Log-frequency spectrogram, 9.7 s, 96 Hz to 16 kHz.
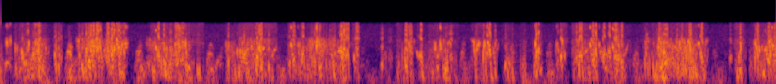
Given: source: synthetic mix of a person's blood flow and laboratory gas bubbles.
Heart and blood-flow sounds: Doppler ultrasound of blood flow; precordium
0.05-0.78 s: bubbles
0.93-1.60 s: bubbles
1.82-2.54 s: bubbles
2.80-3.46 s: bubbles
3.58-4.51 s: bubbles
4.74-4.90 s: bubbles
4.94-5.73 s: bubbles
5.87-6.24 s: bubbles
6.27-6.58 s: bubbles
6.64-6.79 s: bubbles
6.92-7.09 s: bubbles
7.13-7.89 s: bubbles
8.00-8.87 s: bubbles
9.10-9.32 s: bubbles
9.35-9.71 s: bubbles
From the record:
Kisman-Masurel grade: 444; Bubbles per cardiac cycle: continuous sound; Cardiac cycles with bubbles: 100%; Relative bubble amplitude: maximal (0.775 to 0.999); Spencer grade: 4 (maximum detectable bubble signal sounding continuously throughout systole and diastole of every cardiac period, and overriding the amplitude of the normal cardiac signals); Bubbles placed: only in the low amplitude regions of the cardiac cycle

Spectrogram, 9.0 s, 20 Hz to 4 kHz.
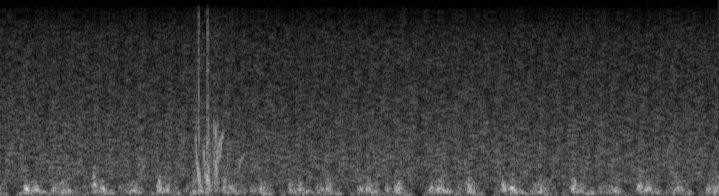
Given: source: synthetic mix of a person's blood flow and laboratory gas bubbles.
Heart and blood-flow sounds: Doppler ultrasound of blood flow; precordium
2.42-3.08 s: bubbles
From the record:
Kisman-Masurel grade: 213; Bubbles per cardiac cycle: several, 3 to 8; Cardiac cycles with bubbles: 1 to 10%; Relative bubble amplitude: loud (0.450 to 0.775); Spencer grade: 1 (occasional bubble signal discernible with the cardiac motion signal, with majority of cardiac periods free of bubbles); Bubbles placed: anywhere in the cardiac cycle

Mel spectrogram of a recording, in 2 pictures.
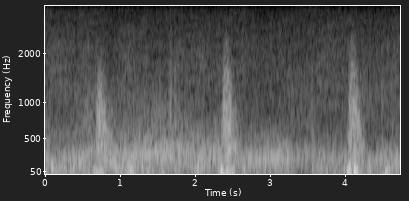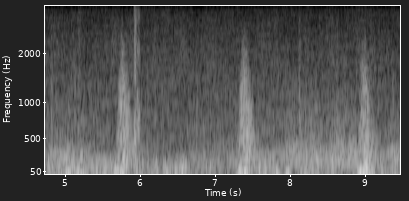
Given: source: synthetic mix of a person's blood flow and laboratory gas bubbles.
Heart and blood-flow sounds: Doppler ultrasound of blood flow; subclavian vein
5.89-6.00 s: bubbles
From the record:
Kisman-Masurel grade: 112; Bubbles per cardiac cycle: 1 to 2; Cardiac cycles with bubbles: 1 to 10%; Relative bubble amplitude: moderate (0.250 to 0.450); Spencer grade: 1 (occasional bubble signal discernible with the cardiac motion signal, with majority of cardiac periods free of bubbles); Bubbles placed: anywhere in the cardiac cycle

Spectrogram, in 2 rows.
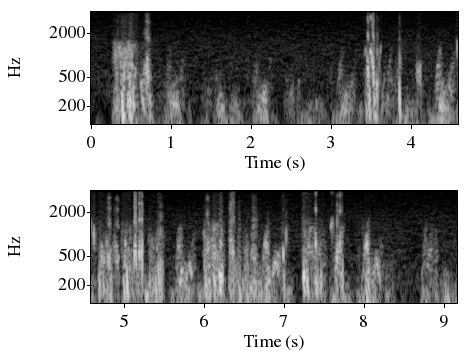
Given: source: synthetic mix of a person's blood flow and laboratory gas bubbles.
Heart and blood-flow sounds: Doppler ultrasound of blood flow; precordium
0.26-0.79 s: bubbles
3.40-3.63 s: bubbles
3.83-3.91 s: bubbles
4.05-4.14 s: bubbles
4.55-5.26 s: bubbles
5.30-5.51 s: bubbles
5.99-6.26 s: bubbles
6.30-6.74 s: bubbles
6.95-7.06 s: bubbles
7.21-7.50 s: bubbles
7.58-7.77 s: bubbles
From the record:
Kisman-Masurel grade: 233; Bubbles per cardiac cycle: several, 3 to 8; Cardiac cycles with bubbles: 50 to 99%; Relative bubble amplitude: loud (0.450 to 0.775); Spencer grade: 3 (all of the cardiac periods contain showers or single bubble signals, but not dominating or overriding the cardiac motion signals); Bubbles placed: only in the low amplitude regions of the cardiac cycle

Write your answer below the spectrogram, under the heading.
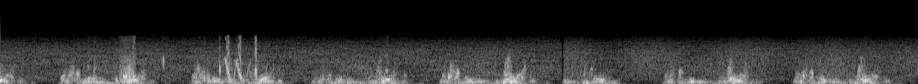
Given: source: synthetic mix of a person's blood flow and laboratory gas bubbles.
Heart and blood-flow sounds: Doppler ultrasound of blood flow; precordium
0.86-0.98 s: bubbles
1.12-1.39 s: bubbles
1.60-1.67 s: bubbles
1.94-2.09 s: bubbles
2.19-2.60 s: bubbles
From the record:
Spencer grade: 2 (many but less than half of the cardiac periods contain bubble signals, singularly or in groups); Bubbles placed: anywhere in the cardiac cycle

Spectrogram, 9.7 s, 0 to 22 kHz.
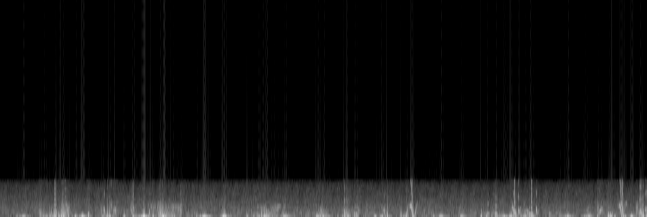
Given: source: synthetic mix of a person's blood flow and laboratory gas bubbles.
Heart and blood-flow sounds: Doppler ultrasound of blood flow; precordium
0.56-1.15 s: bubbles
1.29-1.37 s: bubbles
1.52-1.77 s: bubbles
1.83-1.89 s: bubbles
1.94-2.04 s: bubbles
2.21-2.74 s: bubbles
3.67-4.21 s: bubbles
4.76-4.94 s: bubbles
5.12-5.40 s: bubbles
5.71-5.85 s: bubbles
5.98-6.04 s: bubbles
6.07-6.26 s: bubbles
7.18-7.47 s: bubbles
7.60-8.08 s: bubbles
8.22-8.27 s: bubbles
8.94-9.40 s: bubbles
9.51-9.71 s: bubbles
From the record:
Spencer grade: 3 (all of the cardiac periods contain showers or single bubble signals, but not dominating or overriding the cardiac motion signals); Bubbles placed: only in the low amplitude regions of the cardiac cycle

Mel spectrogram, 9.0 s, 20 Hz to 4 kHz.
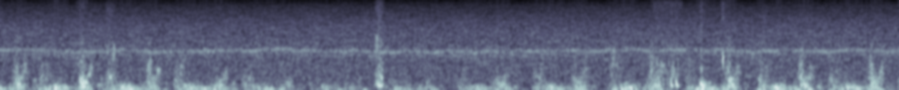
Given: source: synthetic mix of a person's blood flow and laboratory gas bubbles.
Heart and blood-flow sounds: Doppler ultrasound of blood flow; precordium
0.77-0.89 s: bubbles
1.06-1.17 s: bubbles
3.75-3.85 s: bubbles
6.54-6.83 s: bubbles
6.98-7.10 s: bubbles
7.21-7.28 s: bubbles
From the record:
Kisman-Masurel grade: 123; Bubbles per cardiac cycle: 1 to 2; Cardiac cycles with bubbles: 10 to 50%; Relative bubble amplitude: loud (0.450 to 0.775); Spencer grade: 2 (many but less than half of the cardiac periods contain bubble signals, singularly or in groups); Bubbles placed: anywhere in the cardiac cycle

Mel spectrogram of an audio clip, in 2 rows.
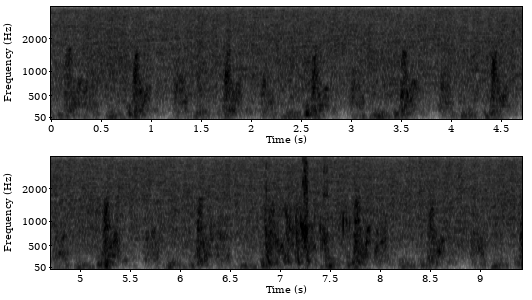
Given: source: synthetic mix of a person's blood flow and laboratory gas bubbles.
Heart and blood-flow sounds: Doppler ultrasound of blood flow; precordium
6.81-6.95 s: bubbles
7.02-7.90 s: bubbles
From the record:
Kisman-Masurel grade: 213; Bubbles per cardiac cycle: several, 3 to 8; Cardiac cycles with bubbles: 1 to 10%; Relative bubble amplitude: loud (0.450 to 0.775); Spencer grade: 1 (occasional bubble signal discernible with the cardiac motion signal, with majority of cardiac periods free of bubbles); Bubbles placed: anywhere in the cardiac cycle

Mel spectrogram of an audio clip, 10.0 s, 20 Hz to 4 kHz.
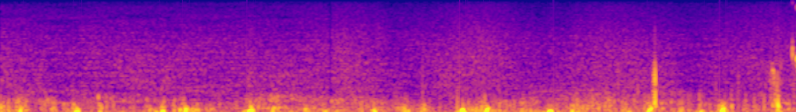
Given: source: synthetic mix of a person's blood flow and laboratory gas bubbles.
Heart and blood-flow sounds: Doppler ultrasound of blood flow; subclavian vein
9.62-9.77 s: bubbles
9.89-9.96 s: bubbles
From the record:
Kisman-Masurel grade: 212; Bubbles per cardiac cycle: several, 3 to 8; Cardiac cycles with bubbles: 1 to 10%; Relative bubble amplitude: moderate (0.250 to 0.450); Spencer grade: 1 (occasional bubble signal discernible with the cardiac motion signal, with majority of cardiac periods free of bubbles); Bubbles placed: anywhere in the cardiac cycle

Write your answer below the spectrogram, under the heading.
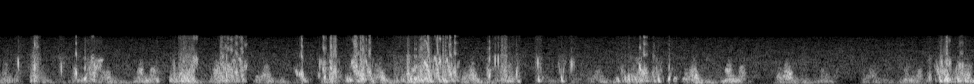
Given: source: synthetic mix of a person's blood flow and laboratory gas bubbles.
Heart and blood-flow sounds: Doppler ultrasound of blood flow; precordium
0.15-0.22 s: bubbles
0.29-0.42 s: bubbles
0.58-0.66 s: bubbles
0.72-1.04 s: bubbles
1.54-1.62 s: bubbles
1.69-2.00 s: bubbles
2.12-2.48 s: bubbles
2.94-3.08 s: bubbles
3.16-3.41 s: bubbles
3.44-3.77 s: bubbles
3.92-4.62 s: bubbles
4.86-5.22 s: bubbles
5.35-5.46 s: bubbles
5.58-5.79 s: bubbles
6.15-6.79 s: bubbles
9.27-9.73 s: bubbles
From the record:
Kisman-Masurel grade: 333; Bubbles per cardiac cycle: rolling drumbeat, 9 or more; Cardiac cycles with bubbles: 50 to 99%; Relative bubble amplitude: loud (0.450 to 0.775); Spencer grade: 3 (all of the cardiac periods contain showers or single bubble signals, but not dominating or overriding the cardiac motion signals); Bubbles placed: only in the low amplitude regions of the cardiac cycle

